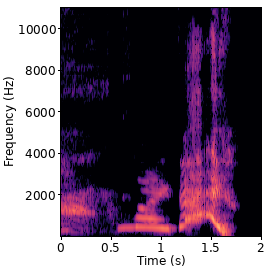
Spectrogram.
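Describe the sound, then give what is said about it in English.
A voice imitates a huge, lion-like yawn: a drawn-out, moaning vocal sound that shifts between tones and ends in a breathy burst with a sliding, falling pitch before cutting off. “I'm sorry, and I yawn like a real lion. You okay? Did? All the time, nigga. Ain't no small yawns over here. Them yawns be like,”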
